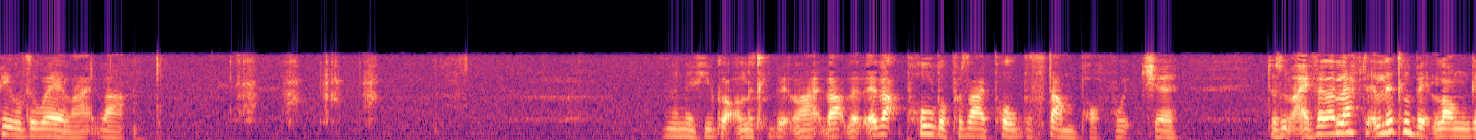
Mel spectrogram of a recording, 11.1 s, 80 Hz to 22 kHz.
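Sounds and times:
craft knife scratching wax: 1.7s - 3.6s.

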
